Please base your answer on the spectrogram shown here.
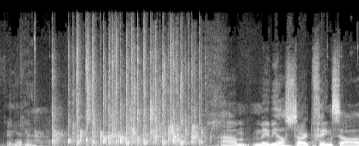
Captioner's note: audience clapping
